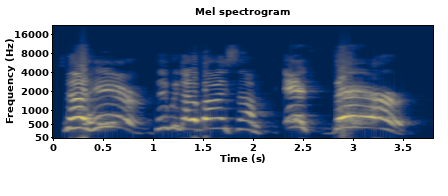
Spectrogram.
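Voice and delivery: loud, high, drawn-out shouting; hammed-up marital shouting match; shouting argument. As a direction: yell back and forth over the missing cinnamon. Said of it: "I'm getting murdered".

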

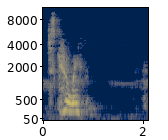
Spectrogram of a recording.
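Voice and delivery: slow, soft, heavy with shame; ashamed plea. Retold or imitated. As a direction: push him away quietly, slowly. Peter ashamed before Jesus.

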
